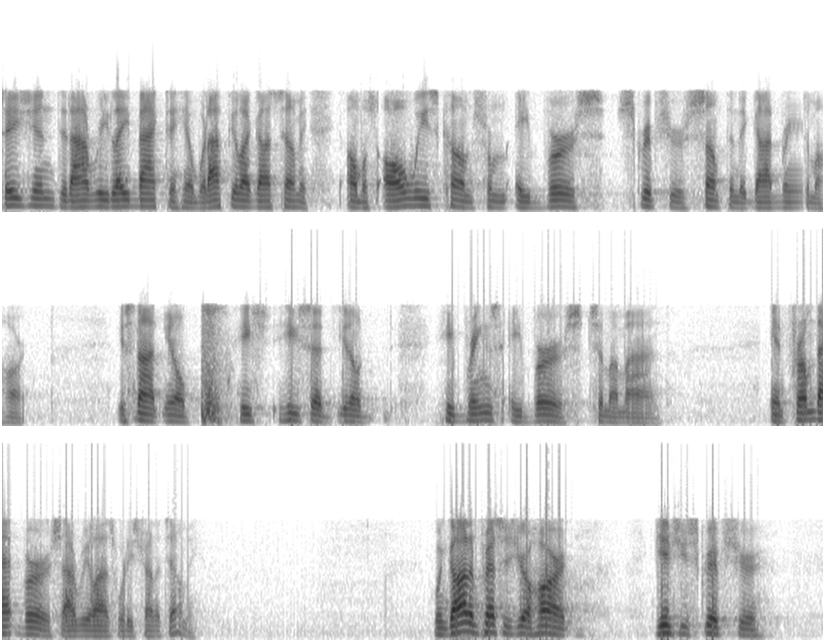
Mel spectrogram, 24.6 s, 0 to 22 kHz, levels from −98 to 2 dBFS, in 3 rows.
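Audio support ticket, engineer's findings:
Burst of packet loss, 7.88 to 8.02 s. The last sound gets stretched for about 120 ms and fades out. Voiced bits turn into a held buzz, the rest into a dying hiss, then the audio picks up further along with that chunk gone. Probable component: the network leg of the call, with the receiver's concealment papering over several lost or late packets. It's all going through the G.711 mu-law path, which caps everything at 4 kHz.

Periodic USB or driver dropouts, 10.73 s through 24.55 s. There's a steady tick every 64 ms, roughly 15 a second and a couple of hundred in total. Each one is a gap of around 2 ms dropped to silence, and you only hear them while there's signal. Probable component: the capture device's USB bus or audio driver, stalled on a fixed schedule by some background task.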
